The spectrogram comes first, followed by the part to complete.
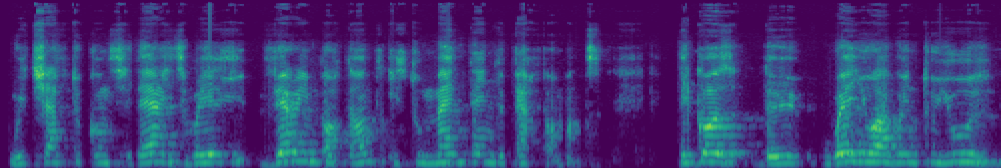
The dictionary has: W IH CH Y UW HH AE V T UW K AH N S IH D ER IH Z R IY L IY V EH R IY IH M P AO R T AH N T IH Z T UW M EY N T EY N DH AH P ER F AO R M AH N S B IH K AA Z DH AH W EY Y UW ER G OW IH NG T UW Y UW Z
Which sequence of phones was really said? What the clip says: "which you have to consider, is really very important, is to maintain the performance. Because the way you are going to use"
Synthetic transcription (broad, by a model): W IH CH HH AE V T UW K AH N S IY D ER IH S R IY L IY V EH R IY IH M P AO R T AH N T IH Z T UW M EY N T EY N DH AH P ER F AO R M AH N S B IH K AA Z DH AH W EY Y UW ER G OW IH NG T UW Y UW Z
